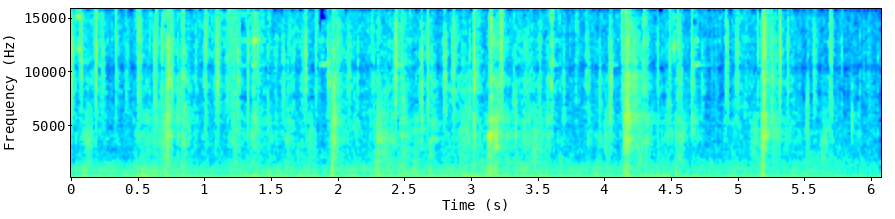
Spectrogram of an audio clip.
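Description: Footsteps on a concrete sidewalk, a sharp click roughly every half second, over a steady low city rumble.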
